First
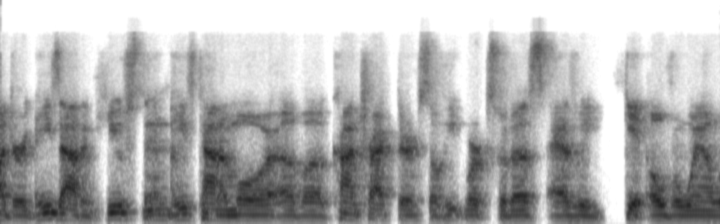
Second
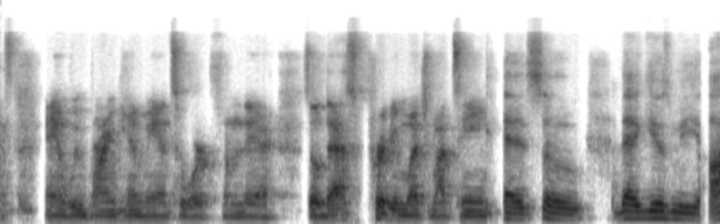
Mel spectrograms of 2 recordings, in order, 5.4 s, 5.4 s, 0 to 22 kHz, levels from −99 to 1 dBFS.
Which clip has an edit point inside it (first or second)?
second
